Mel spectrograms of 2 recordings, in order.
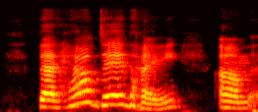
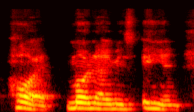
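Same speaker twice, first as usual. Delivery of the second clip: slow, lower deadpan introduction; 4 semitones lower, slower than usual. Retold or imitated. Ambulance driver introduces himself to man in paddy wagon, slow deadpan. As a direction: imitate an unimpressed official, low and drawn out. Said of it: "as deadpan as ever".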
